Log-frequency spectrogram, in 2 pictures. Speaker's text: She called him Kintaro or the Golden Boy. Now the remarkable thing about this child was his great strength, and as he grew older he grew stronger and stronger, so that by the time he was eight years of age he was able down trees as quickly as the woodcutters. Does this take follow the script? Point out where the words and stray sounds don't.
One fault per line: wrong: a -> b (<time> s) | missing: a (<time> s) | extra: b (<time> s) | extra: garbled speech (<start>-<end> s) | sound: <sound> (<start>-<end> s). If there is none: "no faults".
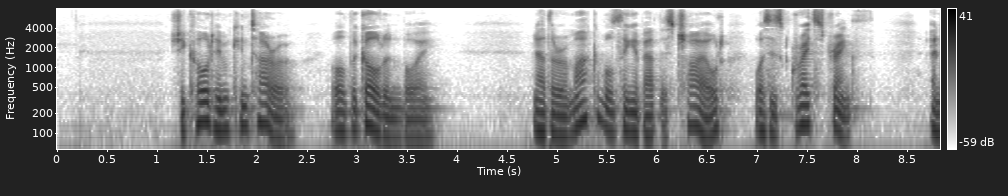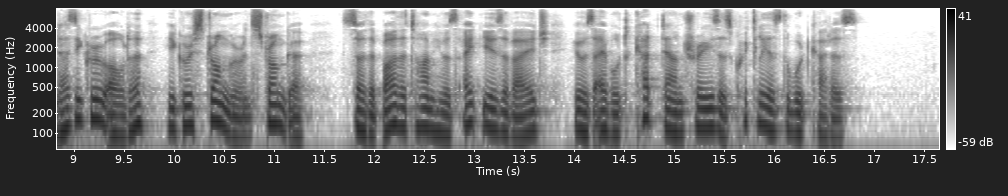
extra: to cut (14.4 s)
